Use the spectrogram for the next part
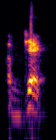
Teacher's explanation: object right but to indicate that obj ect is a verb we put stress on the second syllable and it is object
